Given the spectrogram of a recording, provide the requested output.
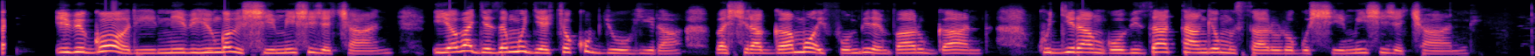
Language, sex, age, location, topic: Kinyarwanda, female, 18-24, Musanze, agriculture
